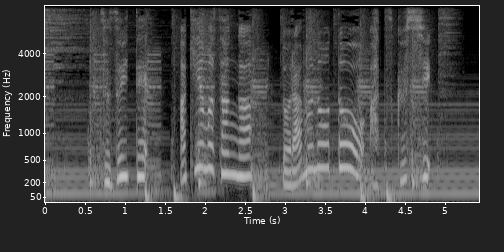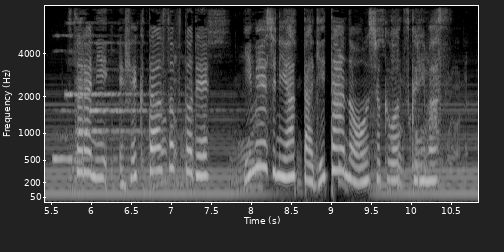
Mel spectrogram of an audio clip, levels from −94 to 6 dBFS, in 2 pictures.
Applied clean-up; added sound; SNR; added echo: none; Bowed string instrument; 14 dB; none.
